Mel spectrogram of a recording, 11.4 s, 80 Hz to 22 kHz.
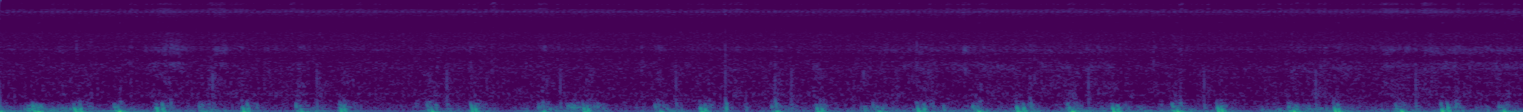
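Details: Own heartbeat: steady paired heart thumps at roughly 95 beats a minute, with faint breathing and stomach noises underneath; heartbeat.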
